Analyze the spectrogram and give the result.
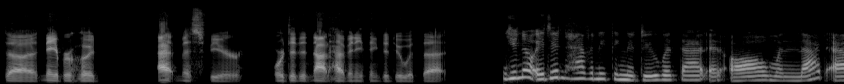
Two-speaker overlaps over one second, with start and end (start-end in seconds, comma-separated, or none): none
